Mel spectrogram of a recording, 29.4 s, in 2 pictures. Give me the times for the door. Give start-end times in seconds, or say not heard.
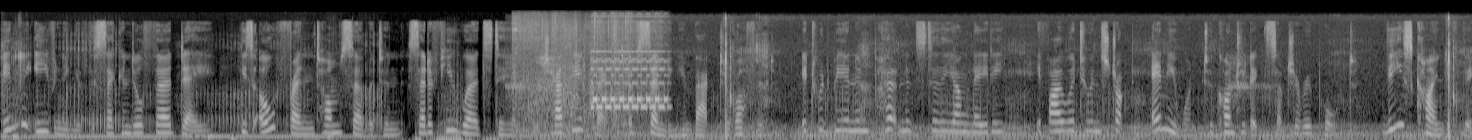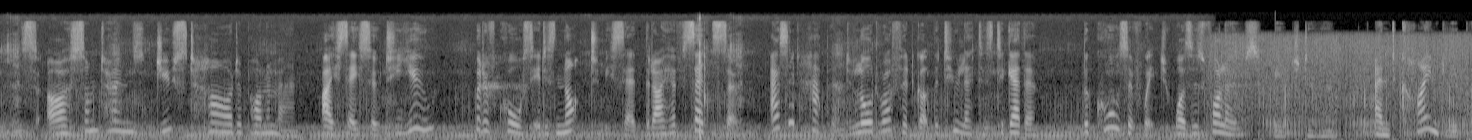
not heard.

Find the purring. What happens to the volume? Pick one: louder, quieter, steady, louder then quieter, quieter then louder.
steady.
